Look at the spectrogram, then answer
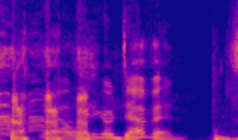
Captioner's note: laughing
